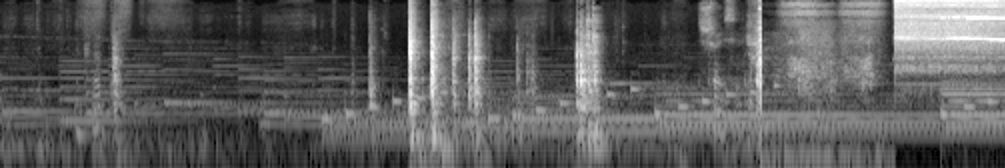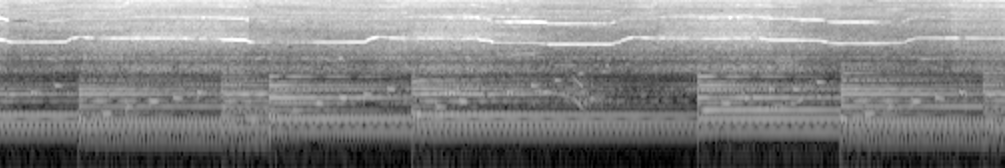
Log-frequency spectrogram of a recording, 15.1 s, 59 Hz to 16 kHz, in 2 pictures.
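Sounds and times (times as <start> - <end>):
background music: 0.1 - 15.0
power tool whining on metal: 6.7 - 15.0.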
